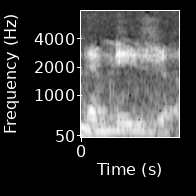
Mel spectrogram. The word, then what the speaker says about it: Amnesia: i probably am pronouncing oh, it wrong uh, uh, uh Am, am, amnesia. Amnesia. Yeah, sorry.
